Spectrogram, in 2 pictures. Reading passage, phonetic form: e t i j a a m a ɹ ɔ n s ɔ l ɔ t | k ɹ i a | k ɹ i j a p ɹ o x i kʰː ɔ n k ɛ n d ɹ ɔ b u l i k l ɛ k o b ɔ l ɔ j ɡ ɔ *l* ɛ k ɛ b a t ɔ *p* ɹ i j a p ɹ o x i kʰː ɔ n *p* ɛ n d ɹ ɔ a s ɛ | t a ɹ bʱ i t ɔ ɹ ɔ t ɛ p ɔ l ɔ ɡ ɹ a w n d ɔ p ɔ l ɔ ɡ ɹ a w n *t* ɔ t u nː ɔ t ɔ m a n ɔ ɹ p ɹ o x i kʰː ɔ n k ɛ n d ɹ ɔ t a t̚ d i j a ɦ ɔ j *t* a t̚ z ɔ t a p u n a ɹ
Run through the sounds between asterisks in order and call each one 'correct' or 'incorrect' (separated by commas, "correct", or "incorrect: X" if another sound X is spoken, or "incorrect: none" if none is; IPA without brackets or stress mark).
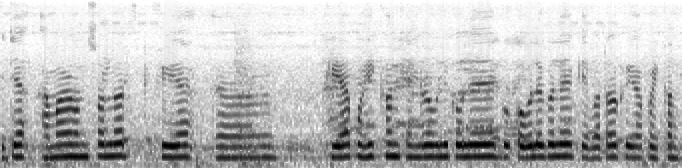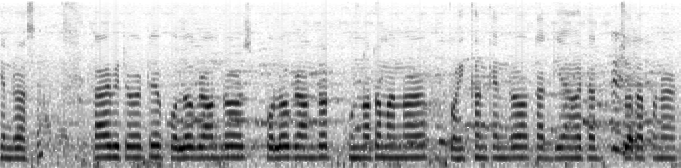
correct, incorrect: k, incorrect: k, incorrect: d, correct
